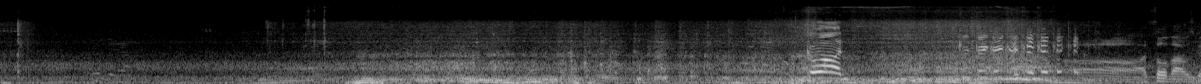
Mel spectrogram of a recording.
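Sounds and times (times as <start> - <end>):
car engine revving: 2.6 - 11.3
wheels churning through mud: 2.8 - 12.0.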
